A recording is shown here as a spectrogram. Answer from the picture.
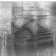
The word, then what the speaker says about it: glial: I'm going to totally mispronounce this word, but I think it's called glial cells. – Glial, yeah. – Glial, right? Then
